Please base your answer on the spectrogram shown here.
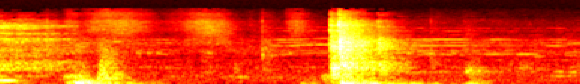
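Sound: door being shut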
